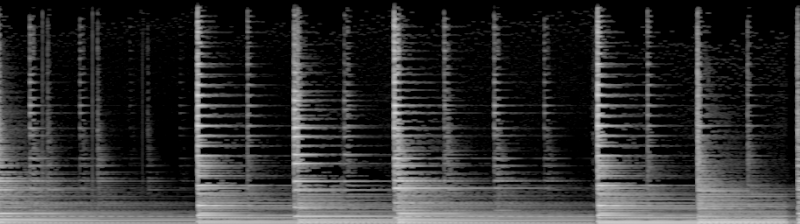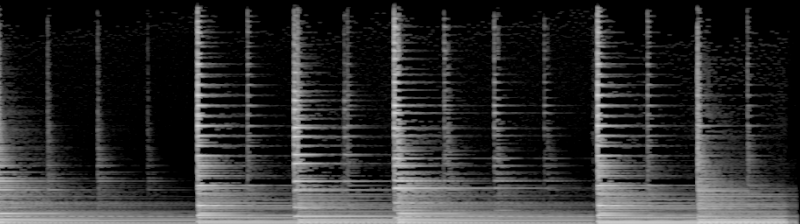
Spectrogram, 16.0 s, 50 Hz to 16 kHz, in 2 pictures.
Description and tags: a gentle loopable acoustic guitar riff. Guitar only or with 4 bit pad or lsd waves for your enjoyment! As always you can use the whole riff or any part of it to do with as you please.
